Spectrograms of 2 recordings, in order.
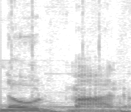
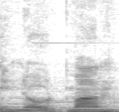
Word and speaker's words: Nodemon: much easier, and that's called Nodemon or Nodemon. I've heard it pronounced both ways. I say Nodemon, but I think that's wrong.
